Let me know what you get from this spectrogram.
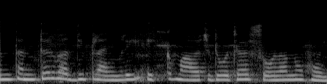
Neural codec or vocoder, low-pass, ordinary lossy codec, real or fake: codec, 16 kHz, 2 kbps, FunCodec, trained on Chinese and English, 25 frames a second; 7.2 kHz; Opus, 24 kbps; fake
